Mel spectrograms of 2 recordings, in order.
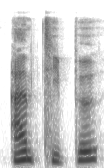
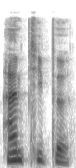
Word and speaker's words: un petit peu: instead of an issue she's going to say am tipu so listen for antipo if you wanted to pronounce that you'd you would close your mouth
